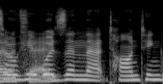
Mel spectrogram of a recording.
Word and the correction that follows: Taunton: Taunton, I think, is how it's Taunton? – Pronounced. T-A-U-N-T-O-N.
